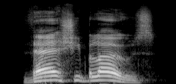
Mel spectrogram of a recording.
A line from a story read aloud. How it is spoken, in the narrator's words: the lookout shouted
